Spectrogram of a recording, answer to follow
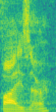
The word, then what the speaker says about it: Faiza: and by the way, it's pronounced Pfizer.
